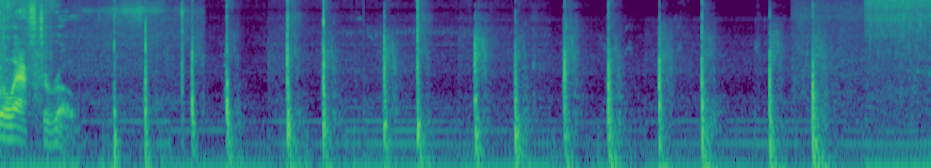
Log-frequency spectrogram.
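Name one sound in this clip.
A hammer pounds nails with sharp, quick knocks.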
